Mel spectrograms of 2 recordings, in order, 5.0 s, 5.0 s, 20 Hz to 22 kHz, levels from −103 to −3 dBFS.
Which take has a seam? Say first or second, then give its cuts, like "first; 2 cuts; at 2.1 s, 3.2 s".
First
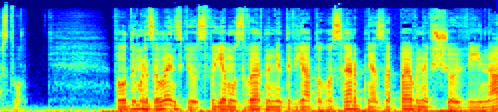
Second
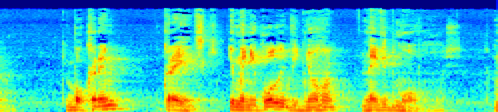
second; 1 cut; at 2.2 s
